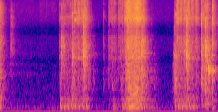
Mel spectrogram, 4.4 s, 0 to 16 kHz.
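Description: Siruba DL7200 industrial needle-feed lockstitch sewing machine stitching in three short runs, the middle one rising in speed and the loudest. The machine is doing its automatic back-tack of three stitches at the start and finish of a seam.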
